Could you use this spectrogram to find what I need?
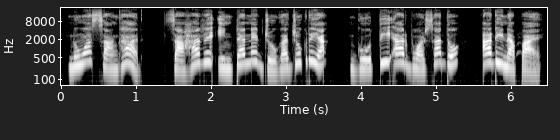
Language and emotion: Santali, surprised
